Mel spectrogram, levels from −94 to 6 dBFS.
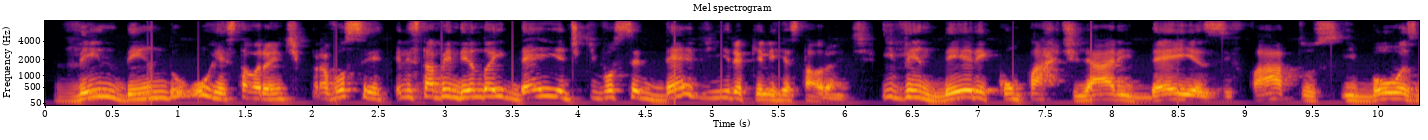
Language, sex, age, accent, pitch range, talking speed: Portuguese, male, 30-49, Brazilian, 135-195 Hz, 150 wpm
